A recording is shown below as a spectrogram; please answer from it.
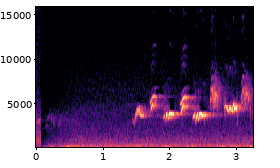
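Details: European pied flycatcher song in ancient oak Celtic rainforest, Dyfi Valley, mid Wales, in spring: a quick, sweet, chiming phrase of about eight high notes swinging up and down, under two seconds, over a soft background rush.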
